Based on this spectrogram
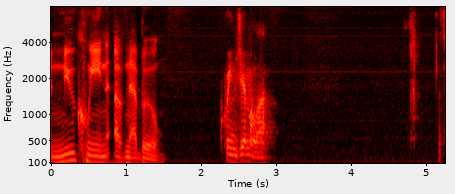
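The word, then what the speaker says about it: Jamillia: name of the new queen of Naboo Queen Jim a lot that's how they pronounce it it spelled Jamelia but it's pronounced Jim a lot in the movie I'm gonna say correct because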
